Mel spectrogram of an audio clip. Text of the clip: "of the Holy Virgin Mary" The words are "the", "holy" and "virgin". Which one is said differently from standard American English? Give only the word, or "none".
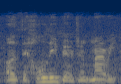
virgin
